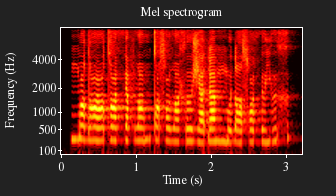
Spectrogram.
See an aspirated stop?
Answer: no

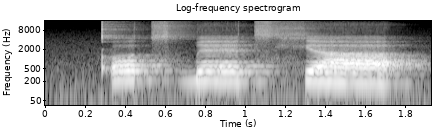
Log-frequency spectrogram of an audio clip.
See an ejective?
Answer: yes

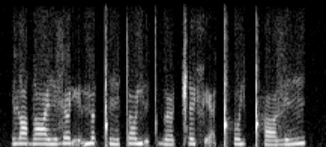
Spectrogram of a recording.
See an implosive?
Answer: no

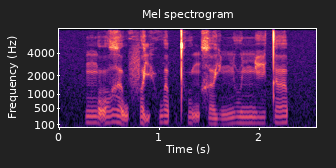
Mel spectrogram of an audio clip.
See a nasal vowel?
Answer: no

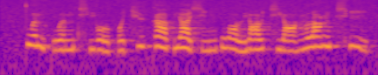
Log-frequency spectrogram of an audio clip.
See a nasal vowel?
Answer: no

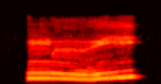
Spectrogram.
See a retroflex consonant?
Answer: no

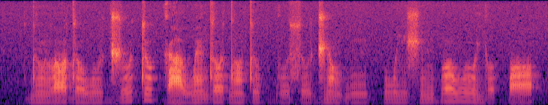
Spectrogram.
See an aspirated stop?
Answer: no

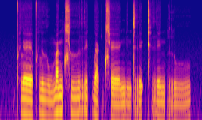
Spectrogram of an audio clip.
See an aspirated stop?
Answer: yes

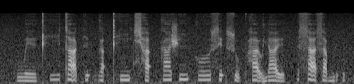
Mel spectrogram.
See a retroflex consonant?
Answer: no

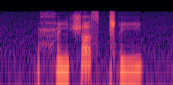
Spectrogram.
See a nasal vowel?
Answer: yes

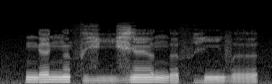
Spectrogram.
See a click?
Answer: no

